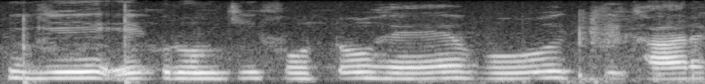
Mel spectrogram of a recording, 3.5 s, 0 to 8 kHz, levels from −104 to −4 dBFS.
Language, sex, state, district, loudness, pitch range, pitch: Hindi, female, Haryana, Jhajjar, -15 LUFS, 200-220 Hz, 210 Hz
